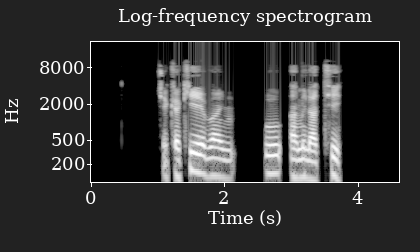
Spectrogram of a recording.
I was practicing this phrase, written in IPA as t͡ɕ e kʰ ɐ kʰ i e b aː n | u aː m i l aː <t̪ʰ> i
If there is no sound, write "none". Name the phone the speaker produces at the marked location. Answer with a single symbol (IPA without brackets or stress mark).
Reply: t̪ʰ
